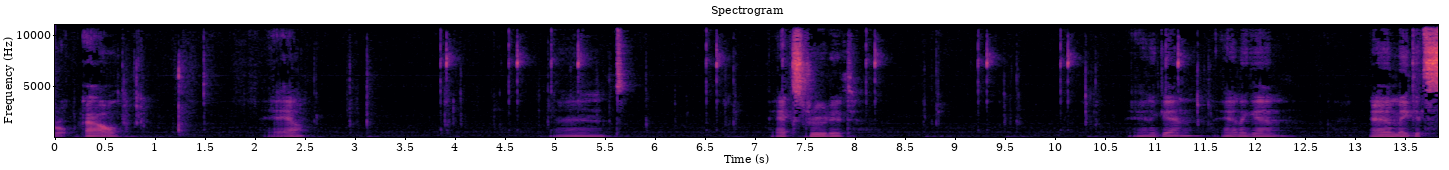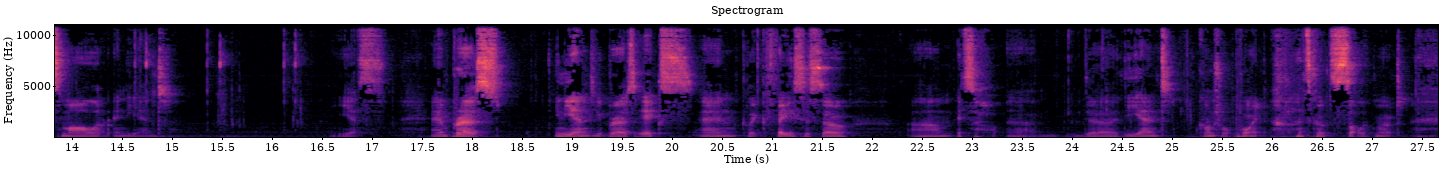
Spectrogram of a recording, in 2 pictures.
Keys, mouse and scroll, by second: 0.7 ctrl+l, 2.5 g, 4.6 click, 5.2 b, 5.5 g, 6.7 e, 7.5 g, 8.7 e, 9.5 g, 10.3 e, 11.5 e, 14.0 e, 14.8 5, 15.4 s, 15.5 g, 16.5-17.4 scroll down 4, 17.4 scroll up 1, 17.7 shift+middle click, 18.0 scroll up 1, 20.7 scroll up 4, 22.1-22.6 scroll down 5, 23.6-24.0 scroll up 5, 24.0-25.0 middle drag, 24.8 scroll down 4, 25.6 ctrl+KP_Decimal, 27.1 scroll down 4, 27.5 middle click.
